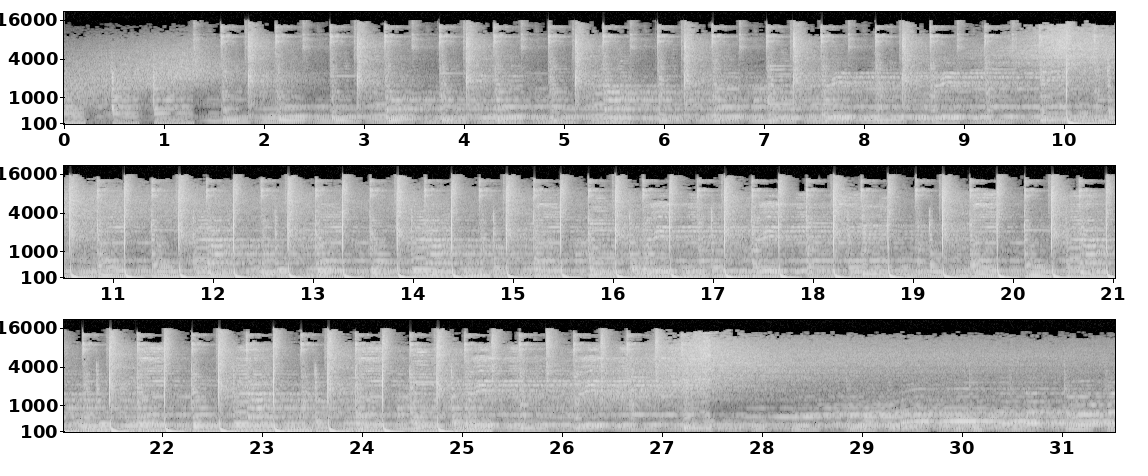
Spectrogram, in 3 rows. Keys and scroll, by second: 0.0 ctrl+z, 0.6 Escape, 1.2 alt+c, 1.4 alt+w, 1.7 p, 2.4 F4, 2.8 Escape, 3.1 F3, 3.4 Escape, 4.3 F2, 7.0 g, 12.6 space, 13.4 F8, 14.5 shift+l, 14.7 shift+o, 15.1 shift+g, 15.7 shift+o, 16.1 ctrl+space, 18.3 F3, 19.0 Escape, 21.6 shift+F2, 22.3 Escape, 27.0 g.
